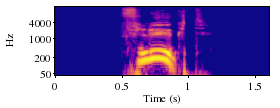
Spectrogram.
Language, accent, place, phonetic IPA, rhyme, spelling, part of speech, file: German, Germany, Berlin, [p͡flyːkt], -yːkt, pflügt, verb, De-pflügt.ogg
- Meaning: inflection of pflügen: 1. third-person singular present 2. second-person plural present 3. plural imperative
